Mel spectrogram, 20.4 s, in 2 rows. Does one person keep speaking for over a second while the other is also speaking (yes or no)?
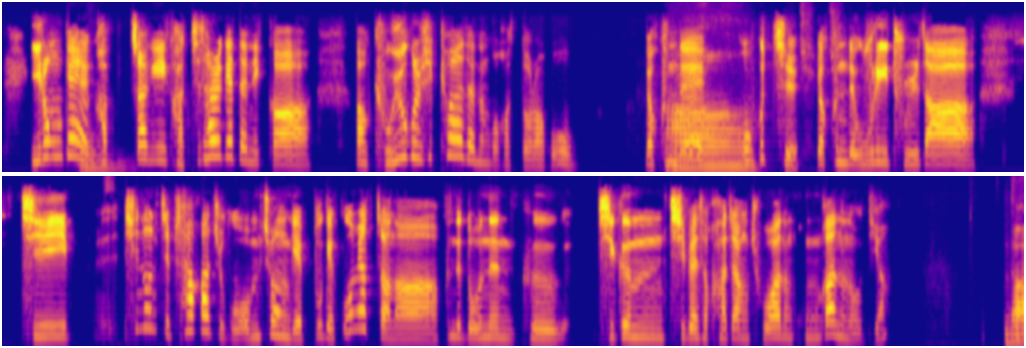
yes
